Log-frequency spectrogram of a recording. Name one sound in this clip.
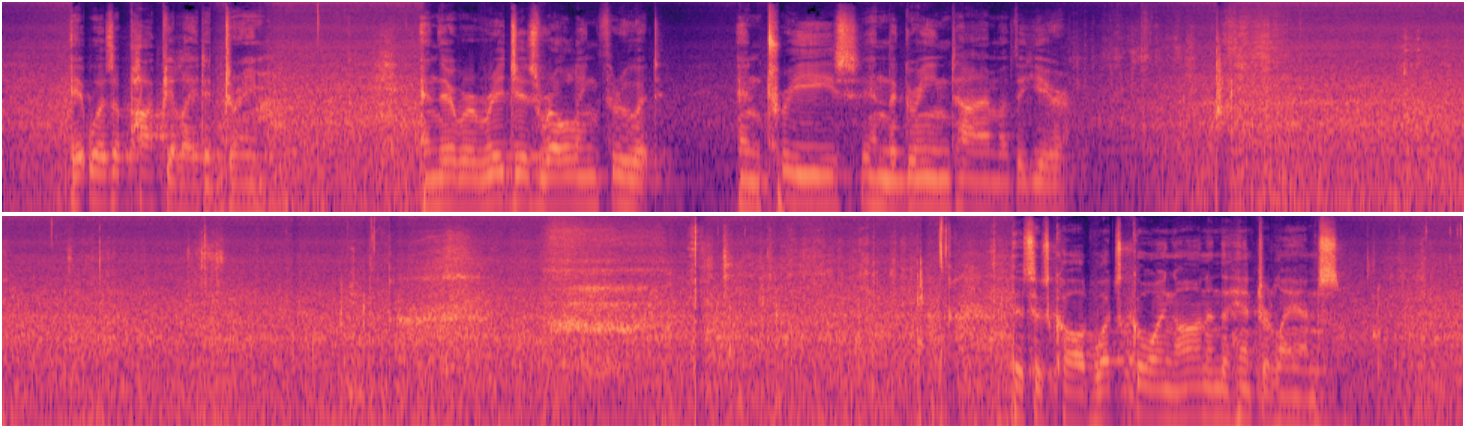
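A middle-aged man reads aloud into a microphone in a calm, measured voice.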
